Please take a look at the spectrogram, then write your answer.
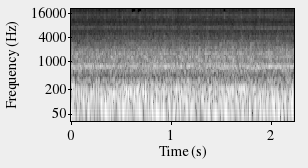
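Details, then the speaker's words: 1936 Ford 1½-ton truck, 8BA flathead V8, first run after sitting in a barn for years, no fan fitted, warming up: even low idle rumble with no misses or knocks; firing on all eight. "I think she's firing on all of them we'll let her get good and warmed up oh man this is"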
